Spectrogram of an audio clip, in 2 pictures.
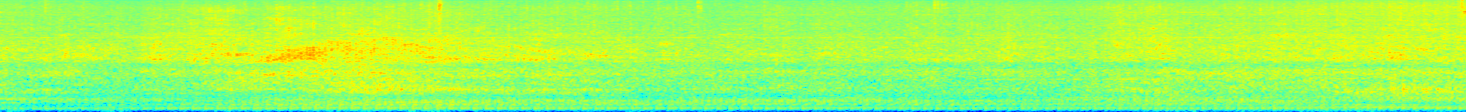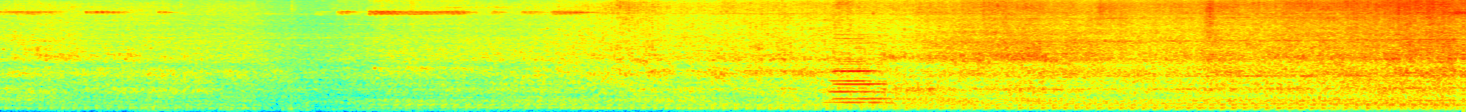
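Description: Diesel-electric locomotive hauling a passenger train, working up a grade, its engine and wheels on the rails growing steadily louder as it approaches over the second half. It gives one short horn blast about two-thirds of the way through.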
